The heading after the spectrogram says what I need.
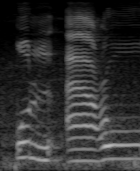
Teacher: আ হরফে কিন্তু কোনো টান হবে না, আইন হরফে টেনে পড়তে হবে।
